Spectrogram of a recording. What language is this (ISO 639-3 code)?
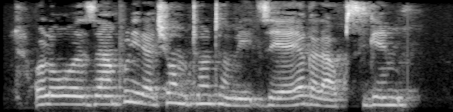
lug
